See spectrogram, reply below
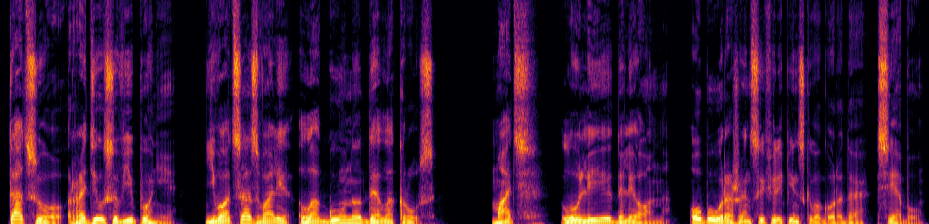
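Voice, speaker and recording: A man narrates an audiobook in a measured, even reading voice. His voice sits low and the recording is dry and close. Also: dry recording. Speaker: audiobook reader. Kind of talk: scripted narration.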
